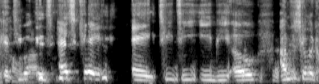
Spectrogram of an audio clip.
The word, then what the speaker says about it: Skattebo: I do like, and I'm going to pronounce his name wrong, the running back was it Cam Skatey Boy or whatever. I'm just going to call him Skater Boy. Skatibo? Hold on. It's Skattebo.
